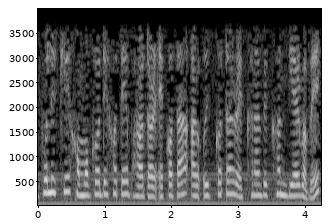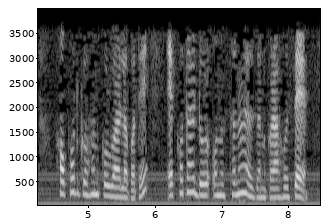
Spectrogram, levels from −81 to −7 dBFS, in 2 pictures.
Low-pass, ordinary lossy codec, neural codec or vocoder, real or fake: 3.6 kHz; none; none; real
